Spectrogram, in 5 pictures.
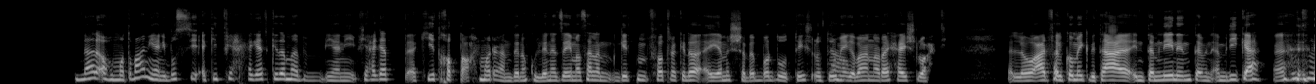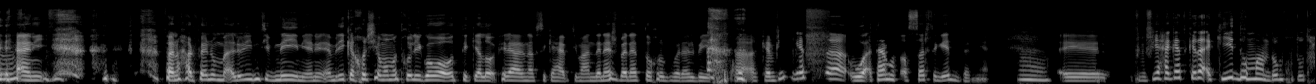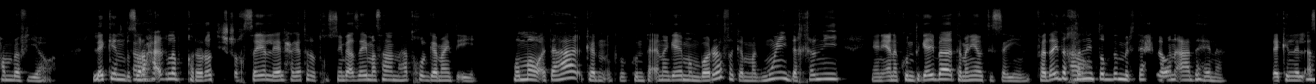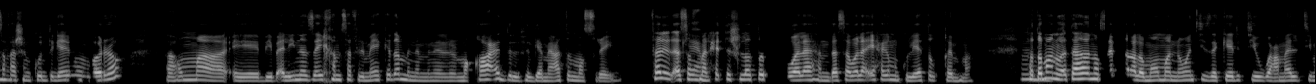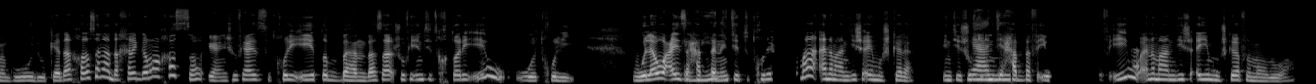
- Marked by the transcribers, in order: other background noise; tapping; in English: "الComic"; laugh; chuckle
- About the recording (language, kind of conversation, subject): Arabic, podcast, قد إيه بتأثر بآراء أهلك في قراراتك؟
